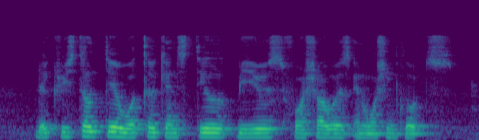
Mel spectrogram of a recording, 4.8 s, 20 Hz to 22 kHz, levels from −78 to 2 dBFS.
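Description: No faults can be heard anywhere in this speech recording.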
